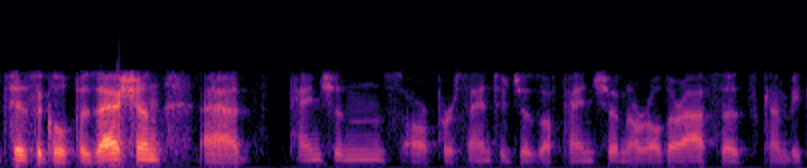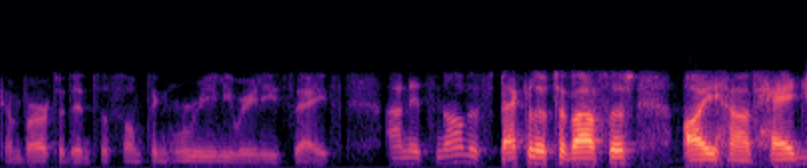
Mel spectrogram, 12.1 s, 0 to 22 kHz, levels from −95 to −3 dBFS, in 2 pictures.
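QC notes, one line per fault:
throughout, AMR narrowband mobile codec: the speech went through the AMR-NB mobile coder, and its damage fits a middle mode around 10.2 kbps. The band runs only 300 Hz to 3.5 kHz, so the voice sounds thin and muffled, with a plainly buzzy, synthetic edge from the pulse-driven vocal-tract model.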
